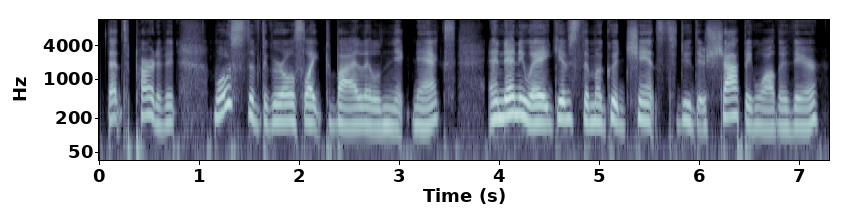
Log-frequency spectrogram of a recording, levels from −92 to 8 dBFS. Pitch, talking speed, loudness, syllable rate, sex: 175 Hz, 240 wpm, -19 LUFS, 6.0 syllables/s, female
